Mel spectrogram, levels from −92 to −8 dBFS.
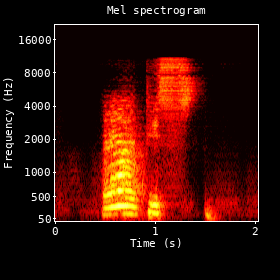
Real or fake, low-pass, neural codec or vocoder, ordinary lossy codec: fake; 10.8 kHz; codec, 44.1 kHz, 0.9 kbps, DAC; MP3, 96 kbps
